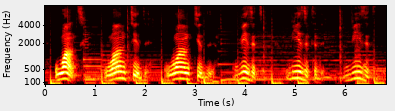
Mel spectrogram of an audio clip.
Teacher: Esse ED vai ter um som de id. Id.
